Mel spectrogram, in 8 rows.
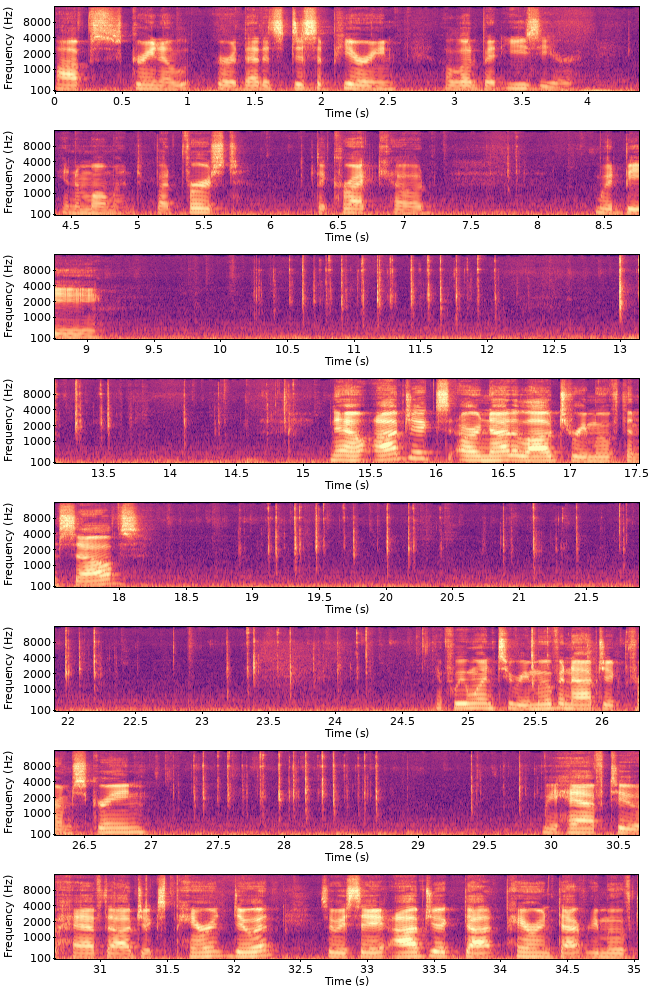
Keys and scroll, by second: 9.9-15.3 typing, 18.5-24.3 typing, 25.4 typing, 26.7-31.4 typing.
